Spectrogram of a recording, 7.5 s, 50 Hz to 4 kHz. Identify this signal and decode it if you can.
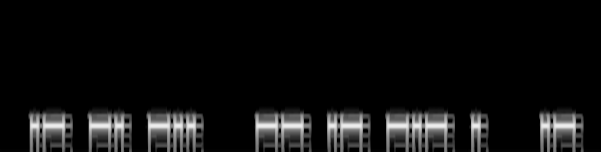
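Morse code, heard as a keyed tone, about 15 wpm, spaced as for 13 wpm, 750 Hz. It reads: AND MAKE A
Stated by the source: ARRL Morse code practice at 13 WPM.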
